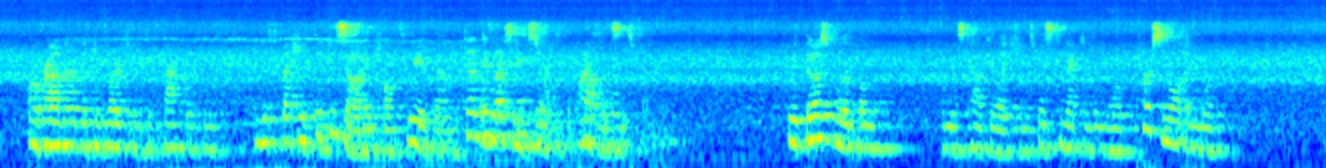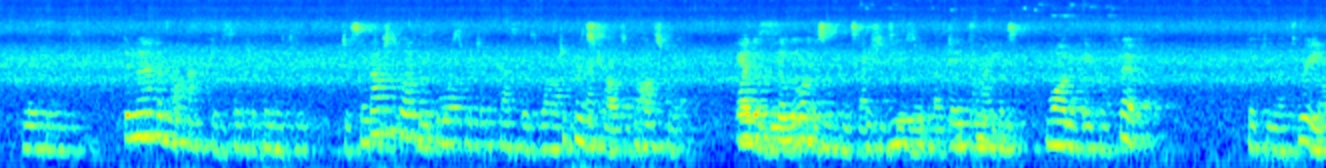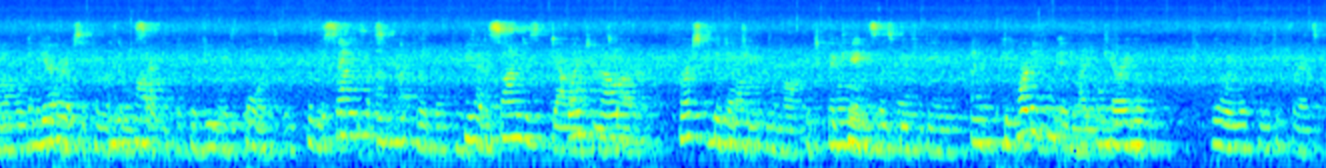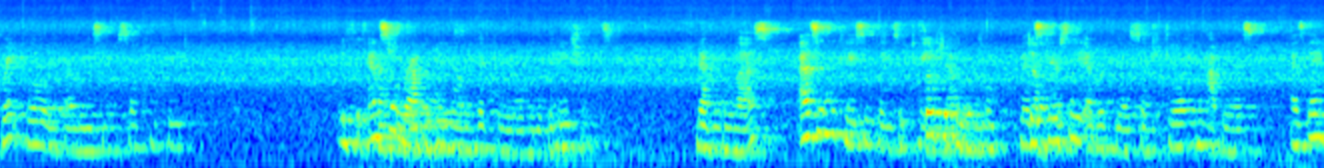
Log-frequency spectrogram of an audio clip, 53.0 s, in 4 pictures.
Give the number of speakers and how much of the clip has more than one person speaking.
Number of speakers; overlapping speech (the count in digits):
2, about 41%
